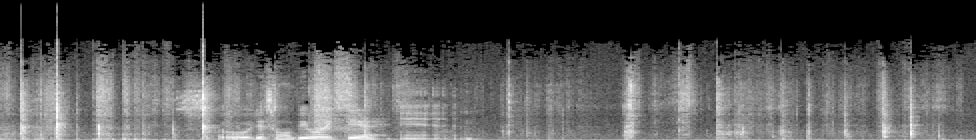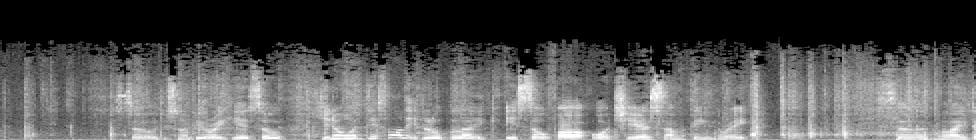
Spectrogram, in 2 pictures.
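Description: Thin wooden pieces tap and knock against a hard surface.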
